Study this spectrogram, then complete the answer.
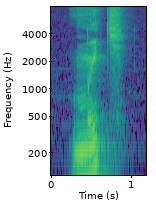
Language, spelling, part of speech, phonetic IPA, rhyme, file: Russian, мыть, verb, [mɨtʲ], -ɨtʲ, Ru-мыть.ogg
- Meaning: to wash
